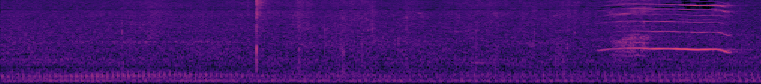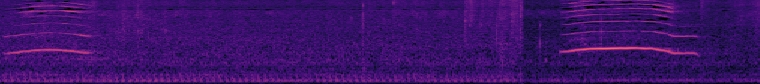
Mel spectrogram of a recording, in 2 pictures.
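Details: Poor little baby monkey crying non-stop when its mother does not care for it: three drawn-out, arching, tonal wails with rich harmonics, each about half a second long, over a steady low hum.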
